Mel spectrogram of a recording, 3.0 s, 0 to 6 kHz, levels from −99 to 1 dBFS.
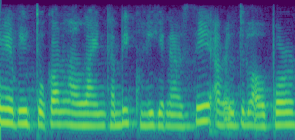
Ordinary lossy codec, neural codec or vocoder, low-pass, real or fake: none; codec, 16 kHz, 1.1 kbps, Voila-Tokenizer; 5.4 kHz; fake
